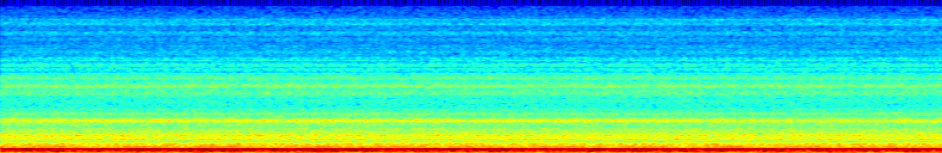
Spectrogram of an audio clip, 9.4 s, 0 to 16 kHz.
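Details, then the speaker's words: 2016 Carrier furnace, first floor, five years old: steady even hum with one fixed tone, no rattles or surges as the blower kicks on; normal furnace startup. "so and of course you probably didn't hear it but right there the uh blower just uh kicked on"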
